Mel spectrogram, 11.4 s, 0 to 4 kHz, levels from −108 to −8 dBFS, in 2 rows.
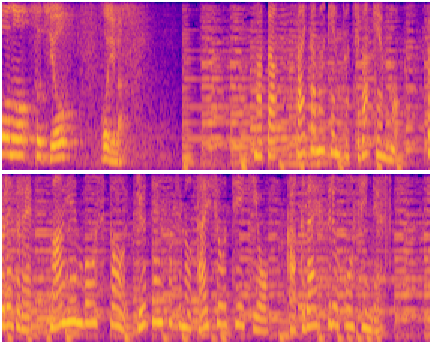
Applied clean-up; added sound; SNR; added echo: none; none; none; none.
